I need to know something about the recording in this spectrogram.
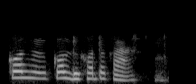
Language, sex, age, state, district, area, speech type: Assamese, female, 18-30, Assam, Kamrup Metropolitan, urban, conversation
